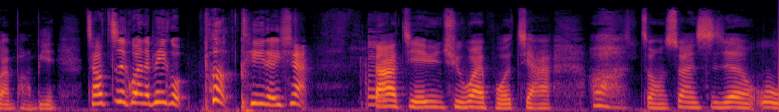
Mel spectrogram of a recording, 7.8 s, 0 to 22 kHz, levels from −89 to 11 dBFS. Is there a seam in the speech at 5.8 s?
no; 1 cut; at 3.7 s

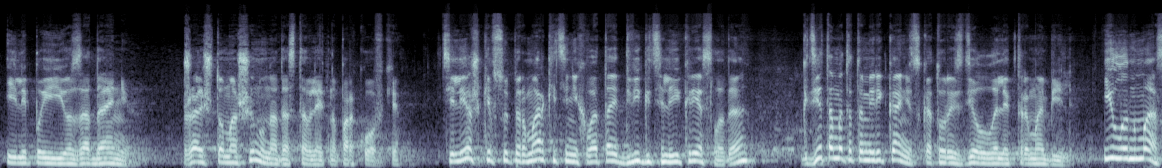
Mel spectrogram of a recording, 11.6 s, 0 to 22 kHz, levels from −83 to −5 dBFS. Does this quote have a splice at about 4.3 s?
no; 1 cut; at 7.9 s

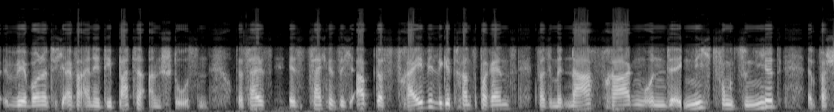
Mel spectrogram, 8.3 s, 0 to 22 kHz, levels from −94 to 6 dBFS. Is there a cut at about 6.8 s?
yes; 2 cuts; at 2.3 s, 6.8 s

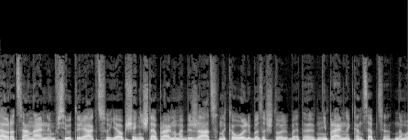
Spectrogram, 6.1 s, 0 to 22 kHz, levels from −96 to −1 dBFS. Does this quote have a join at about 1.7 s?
no; 0 cuts

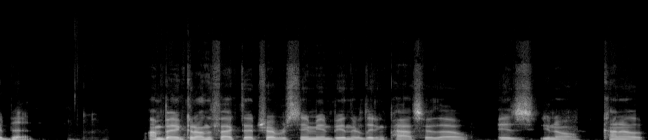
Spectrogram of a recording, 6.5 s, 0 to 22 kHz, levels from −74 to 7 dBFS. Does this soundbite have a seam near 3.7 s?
no; 1 cut; at 1.4 s

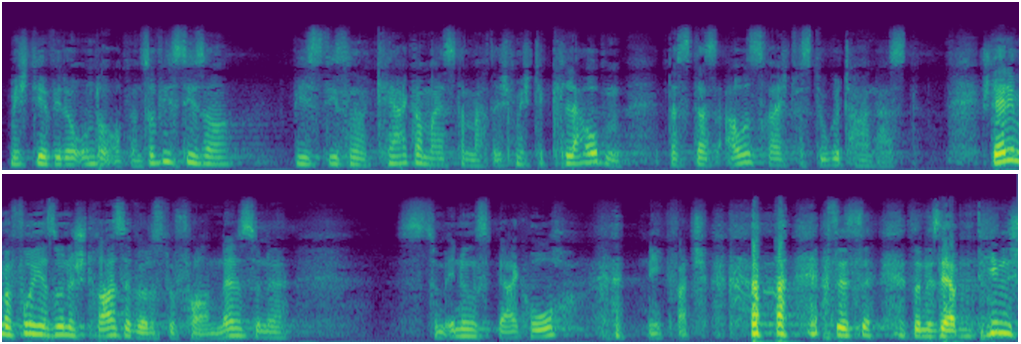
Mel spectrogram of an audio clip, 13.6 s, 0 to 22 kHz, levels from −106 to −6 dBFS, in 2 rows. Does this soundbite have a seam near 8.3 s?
no; 0 cuts

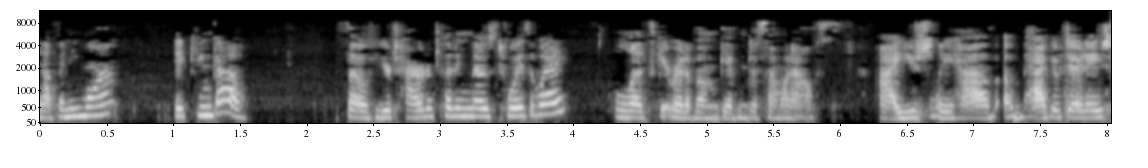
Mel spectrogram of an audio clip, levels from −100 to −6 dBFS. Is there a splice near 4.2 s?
no; 1 cut; at 6.1 s

